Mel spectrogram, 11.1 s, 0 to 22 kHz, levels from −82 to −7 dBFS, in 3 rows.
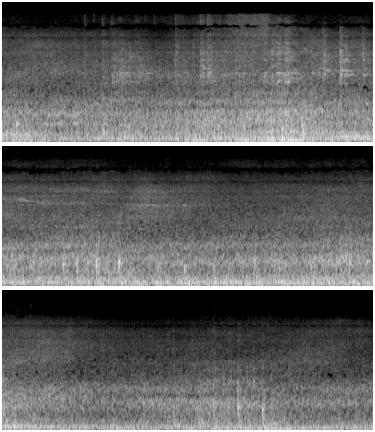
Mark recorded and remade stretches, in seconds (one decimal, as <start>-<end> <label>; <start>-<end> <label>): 0.0-0.6 remade; 0.6-2.1 recorded; 2.1-7.6 remade; 7.6-8.1 recorded; 8.1-11.1 remade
